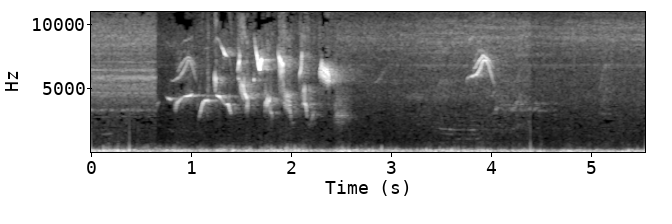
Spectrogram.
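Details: Dubois's seedeater at São Paulo Botanical Garden, Brazil, 6 January 2019: a quick burst of high, sweet slurred whistles and chirps, then a single rising note, over a steady low rumble of distant traffic.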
